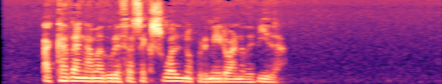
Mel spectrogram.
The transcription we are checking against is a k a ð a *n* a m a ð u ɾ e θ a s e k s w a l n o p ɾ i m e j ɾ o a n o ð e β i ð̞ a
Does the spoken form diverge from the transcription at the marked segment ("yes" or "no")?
yes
